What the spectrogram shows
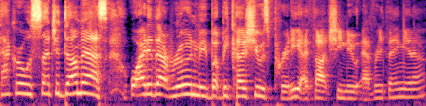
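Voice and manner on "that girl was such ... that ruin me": high, loud, annoyed scoffing voice. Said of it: "I was like".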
